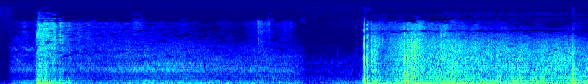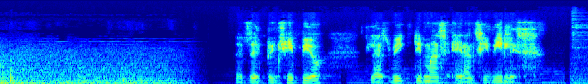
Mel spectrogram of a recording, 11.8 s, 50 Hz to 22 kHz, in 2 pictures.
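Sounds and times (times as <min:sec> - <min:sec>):
heavy bombing explosions with long rumble: 0:00.0 - 0:07.9
speech: 0:08.3 - 0:11.4.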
